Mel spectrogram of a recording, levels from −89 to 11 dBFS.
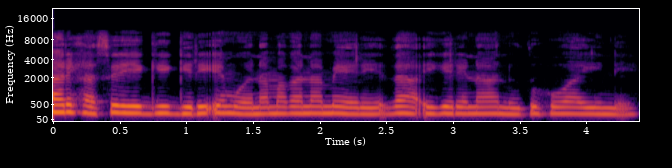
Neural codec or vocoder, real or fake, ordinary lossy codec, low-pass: none; real; AAC, 64 kbps; 10.8 kHz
